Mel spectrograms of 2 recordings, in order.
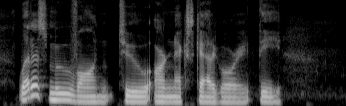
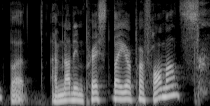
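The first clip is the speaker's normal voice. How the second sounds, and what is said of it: George St. Pierre impression. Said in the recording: “I'm not good at the impression ... the George St. Pierre”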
